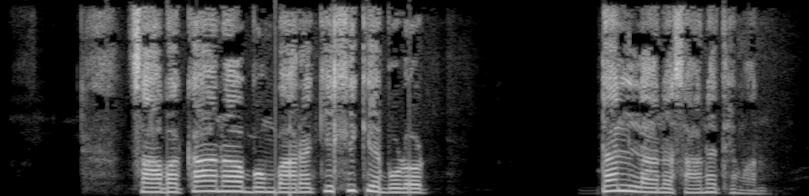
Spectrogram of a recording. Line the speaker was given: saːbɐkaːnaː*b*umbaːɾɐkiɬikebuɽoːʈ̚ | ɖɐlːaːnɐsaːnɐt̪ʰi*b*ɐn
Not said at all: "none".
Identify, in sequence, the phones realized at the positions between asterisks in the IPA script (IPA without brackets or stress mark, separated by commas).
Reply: b, m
